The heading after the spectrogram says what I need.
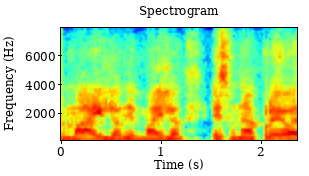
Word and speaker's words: Millon: el milon el millon porque se escribe millon no se pronuncia milon el milon es una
